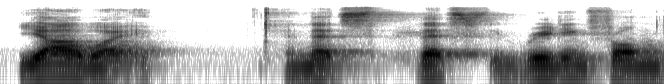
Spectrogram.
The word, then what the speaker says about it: Yahweh: But if you look at the Old Testament Hebrew, the name of God is as close as we can put it in English, Yahweh. Although some versions of the Bible translate it as Jehovah, but we believe there is significant evidence to suggest that Jehovah is not the correct pronunciation.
